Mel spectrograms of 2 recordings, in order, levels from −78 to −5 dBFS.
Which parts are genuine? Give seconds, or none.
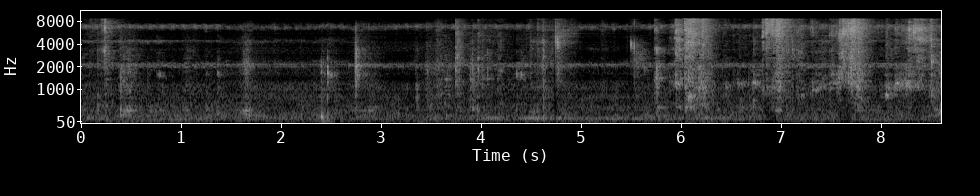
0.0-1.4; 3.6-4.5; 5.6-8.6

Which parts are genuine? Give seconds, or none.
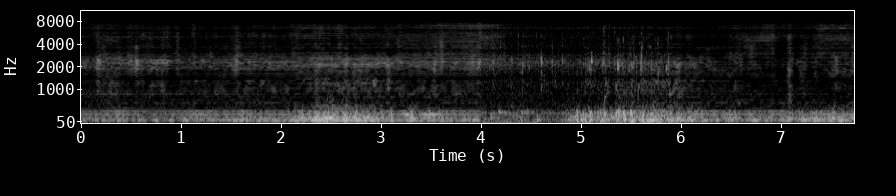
4.0-5.9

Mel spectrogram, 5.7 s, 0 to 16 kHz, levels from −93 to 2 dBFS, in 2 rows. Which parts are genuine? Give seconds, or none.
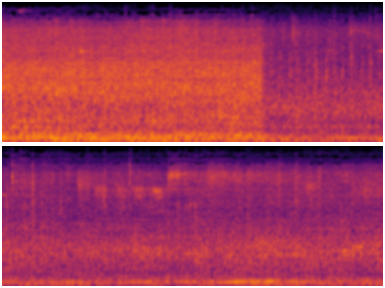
0.0-1.3; 1.8-2.9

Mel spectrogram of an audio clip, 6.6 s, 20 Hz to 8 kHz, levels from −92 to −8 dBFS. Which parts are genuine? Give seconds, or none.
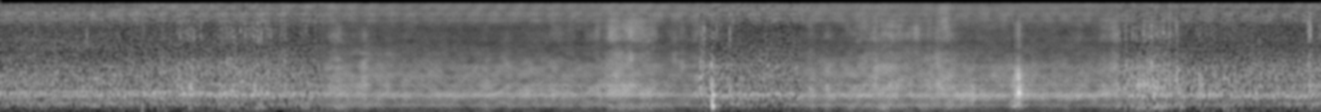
0.0-1.6; 3.5-4.0; 5.6-6.6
